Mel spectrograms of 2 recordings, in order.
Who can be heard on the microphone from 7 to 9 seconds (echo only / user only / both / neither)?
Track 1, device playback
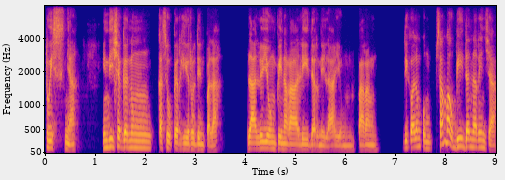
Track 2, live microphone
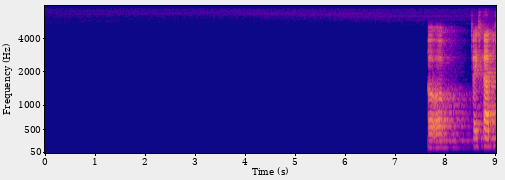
user only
